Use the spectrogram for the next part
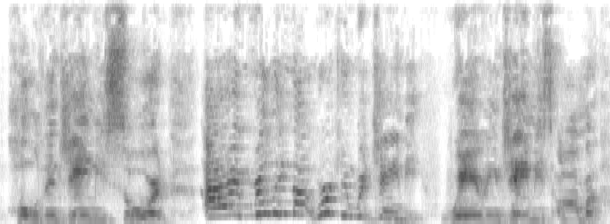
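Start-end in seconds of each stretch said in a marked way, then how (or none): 1.5-3.2 high, whiny mock protest of innocence; Brienne. Accused knight pleading with her captors, high mock protest. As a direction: squeal the denial like someone caught red-handed.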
